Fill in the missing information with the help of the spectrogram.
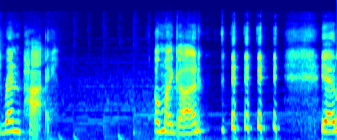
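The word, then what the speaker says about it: Ren'Py: Is it not pronounced Ren P? Um so the pi comes from Python. Um and it's supposedly the name Renpai is also a pun on Reni, which is a Japanese term.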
